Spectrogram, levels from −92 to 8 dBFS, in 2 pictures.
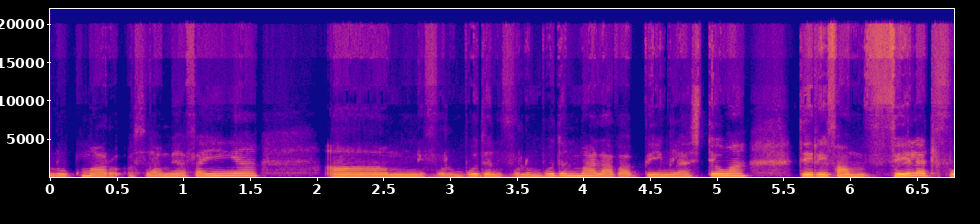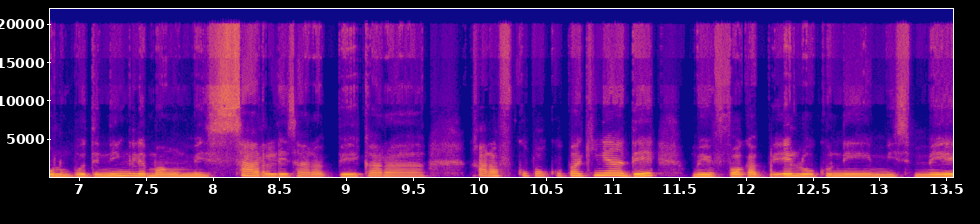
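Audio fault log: Throughout: Opus compression, likely in hybrid mode at roughly 16 kbps; speech sounds hoarse and grainy, with spectrogram harmonics smeared and upper bands filled by diffuse noise.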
